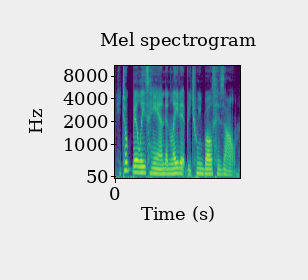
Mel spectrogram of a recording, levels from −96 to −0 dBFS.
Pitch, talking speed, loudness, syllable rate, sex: 150 Hz, 265 wpm, -17 LUFS, 5.4 syllables/s, female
